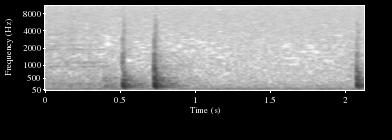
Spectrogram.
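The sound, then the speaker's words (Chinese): Three knocks on the door of a brother's house: two quick raps in succession, a pause of over a second, then a third knock. The low, thudding hits stand out clearly against a quiet background with no talking. “开门呐，哥哥，开门呐！”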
